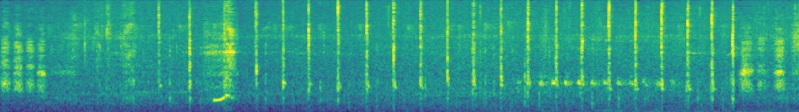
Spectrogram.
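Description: Loud open-mouth chewing and lip smacking while eating roasted duck, a rhythm of wet clicks about three to four a second. About two seconds in, a short rising vocal sound from the eater is the loudest moment.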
